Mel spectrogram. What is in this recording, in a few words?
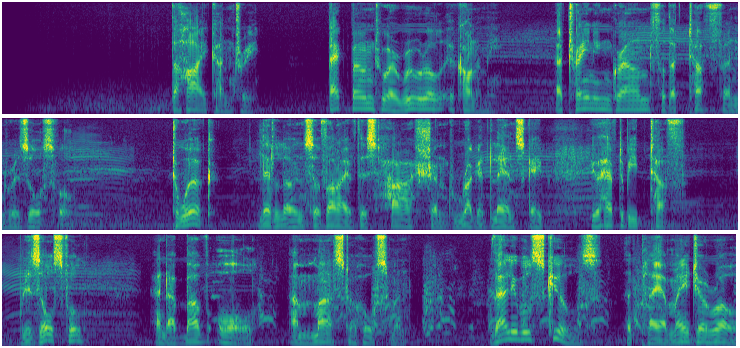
Narration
